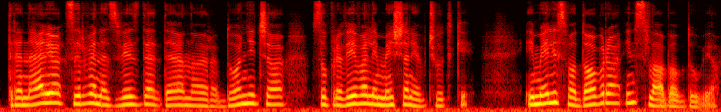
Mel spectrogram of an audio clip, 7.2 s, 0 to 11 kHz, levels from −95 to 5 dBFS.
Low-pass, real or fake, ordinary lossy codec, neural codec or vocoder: none; fake; none; autoencoder, 22.05 kHz, a latent of 192 numbers a frame, VITS, trained on many speakers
